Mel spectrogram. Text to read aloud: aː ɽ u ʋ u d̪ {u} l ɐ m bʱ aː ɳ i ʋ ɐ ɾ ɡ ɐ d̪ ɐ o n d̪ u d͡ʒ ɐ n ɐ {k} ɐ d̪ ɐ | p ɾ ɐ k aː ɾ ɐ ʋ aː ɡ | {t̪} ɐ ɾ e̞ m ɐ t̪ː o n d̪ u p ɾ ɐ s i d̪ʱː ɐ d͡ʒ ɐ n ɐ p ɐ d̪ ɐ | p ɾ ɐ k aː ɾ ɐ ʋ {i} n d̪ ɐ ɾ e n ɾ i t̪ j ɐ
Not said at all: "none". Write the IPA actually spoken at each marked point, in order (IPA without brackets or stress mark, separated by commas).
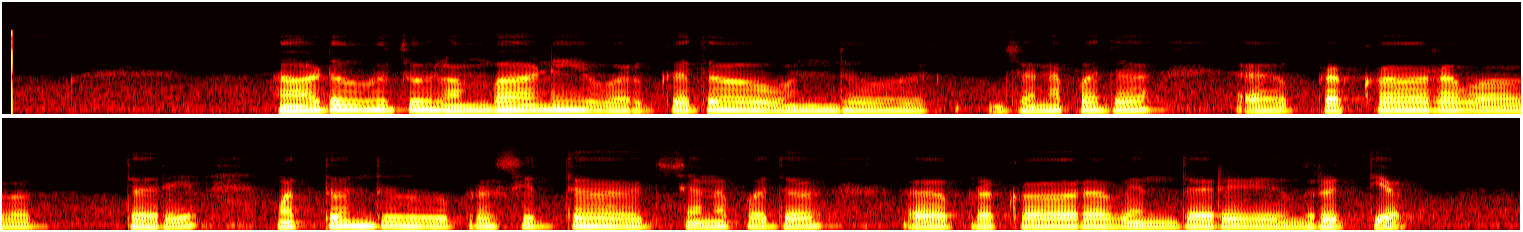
u, p, d̪, e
